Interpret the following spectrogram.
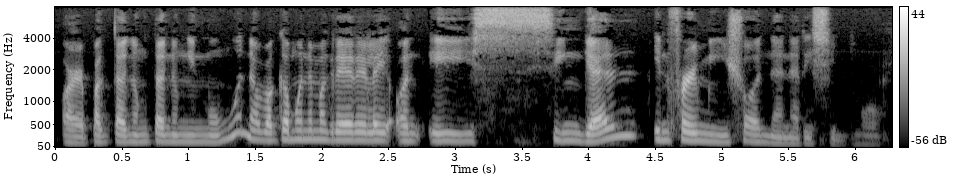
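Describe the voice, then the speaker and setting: A man's voice: a little high, moderate pace, dark tone, dry recording, clean studio sound. A Filipino-accented man chatting casually as a podcast co-host, slipping English phrases into his talk. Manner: chatty, mixing English into Tagalog.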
